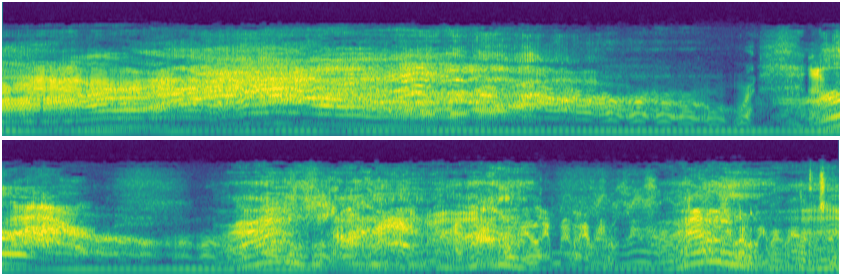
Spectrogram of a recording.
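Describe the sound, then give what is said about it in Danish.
Loud voices of people playing at being lions, imitating lions: one long, drawn-out growling roar, then a run of shorter, rougher roars and grunts, with a steady low hum underneath. “Jeg er sikker på, at I er de farligste løver i verden.”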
